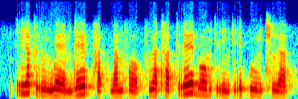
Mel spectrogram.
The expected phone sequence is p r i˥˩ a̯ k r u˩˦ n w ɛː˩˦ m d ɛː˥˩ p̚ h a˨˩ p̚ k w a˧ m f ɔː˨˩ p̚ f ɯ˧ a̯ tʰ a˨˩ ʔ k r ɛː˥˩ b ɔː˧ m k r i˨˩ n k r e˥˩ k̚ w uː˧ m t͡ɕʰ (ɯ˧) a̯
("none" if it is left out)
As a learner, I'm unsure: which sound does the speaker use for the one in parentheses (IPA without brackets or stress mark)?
ɯ˧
